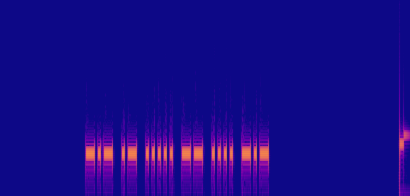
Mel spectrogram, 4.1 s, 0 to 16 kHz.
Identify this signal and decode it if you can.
Morse code, heard as a keyed tone, about 40 wpm, 700 Hz. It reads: KA5MHK
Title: USA Call Signs - 6 Characters - 4x Character Spacing - 40wpm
